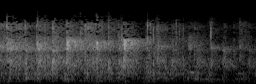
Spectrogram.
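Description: A crowd in a large room claps together, a dense, steady patter of many hands with scattered sharper claps, easing off slightly toward the end.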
